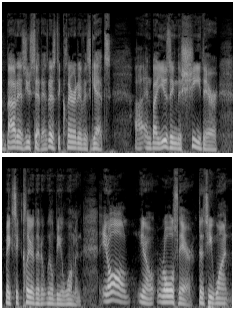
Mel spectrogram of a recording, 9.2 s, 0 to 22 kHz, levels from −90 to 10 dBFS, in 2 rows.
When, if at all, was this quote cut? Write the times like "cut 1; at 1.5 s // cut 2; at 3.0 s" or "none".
cut 1; at 0.9 s // cut 2; at 1.8 s // cut 3; at 6.5 s // cut 4; at 8.1 s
